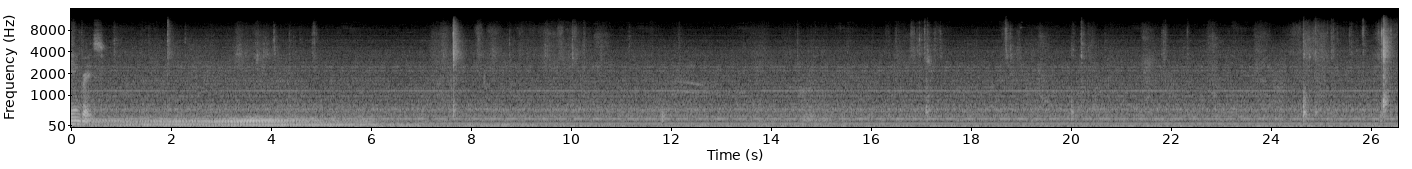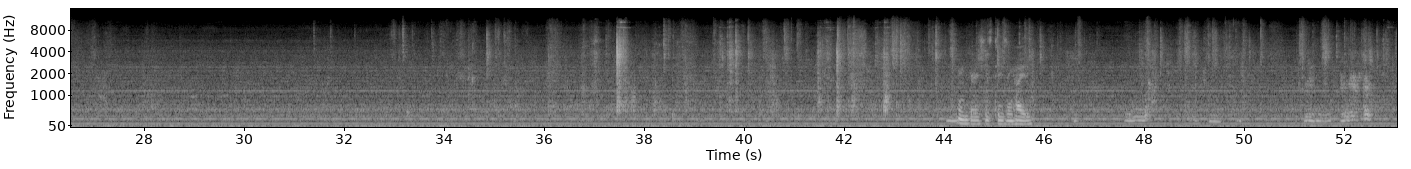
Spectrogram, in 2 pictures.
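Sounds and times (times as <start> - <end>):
electrical hum: 0.0 - 53.0
dogs clicking on hardwood floor: 33.0 - 35.6, 36.7 - 46.8, 47.9 - 53.0.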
